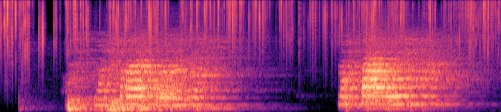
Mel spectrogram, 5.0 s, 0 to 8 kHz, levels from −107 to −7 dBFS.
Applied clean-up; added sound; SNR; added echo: none; Crumpling, crinkling; 12 dB; reverberation time 1.1 s.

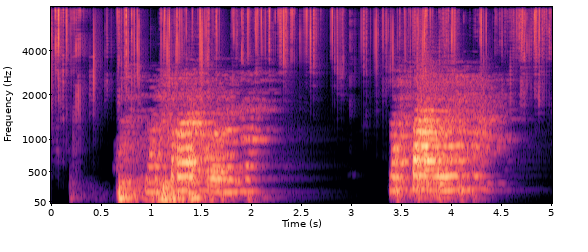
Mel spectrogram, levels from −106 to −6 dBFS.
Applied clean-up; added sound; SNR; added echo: classical method WPE with log-MMSE.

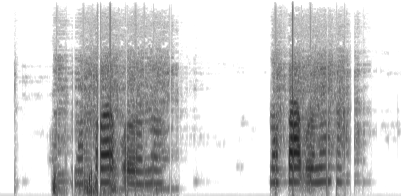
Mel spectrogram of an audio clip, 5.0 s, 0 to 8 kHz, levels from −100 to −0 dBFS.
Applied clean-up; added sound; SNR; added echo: none; none; none; none.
